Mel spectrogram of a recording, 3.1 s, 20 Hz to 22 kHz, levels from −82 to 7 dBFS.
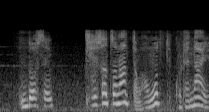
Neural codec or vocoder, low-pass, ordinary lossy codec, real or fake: none; 7.2 kHz; none; real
